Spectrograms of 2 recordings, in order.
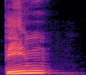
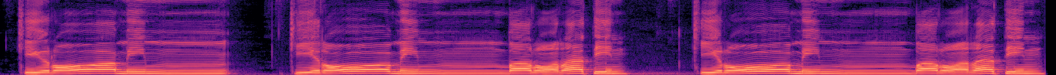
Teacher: तनवीन के अंदर जो नून साकिन की आवाज़ होती है उसे मीम से बदलकर गुन्ना करके पढ़ेंगे। जैसे यहाँ पर लिखा है तिन, इसे पढ़ेंगे तिम तिम। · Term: इकलाब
